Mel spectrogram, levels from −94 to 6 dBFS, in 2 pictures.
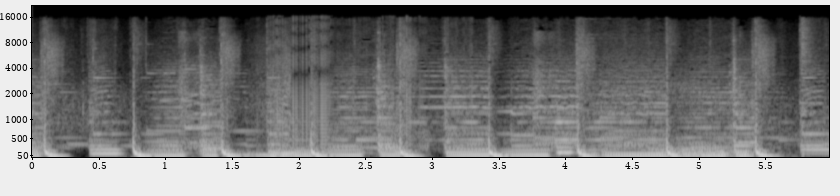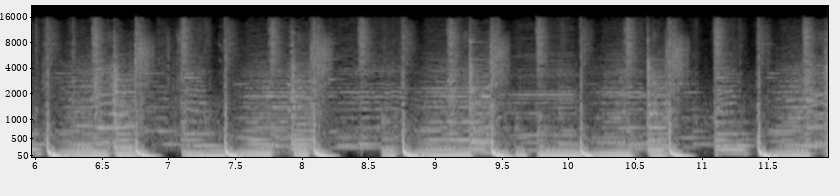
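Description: From 1.64 to 3.31 s the audio carries buffer tearing. The writing and reading sides of a ring buffer have drifted into each other, so every period splices in a small slice of audio from roughly 30 ms earlier, hard-edged at both ends. The result is a steady robotic buzz at 100 Hz, which fits a 10 ms period. Unlike random crackle or dropouts, the buzz is evenly spaced and follows the signal.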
